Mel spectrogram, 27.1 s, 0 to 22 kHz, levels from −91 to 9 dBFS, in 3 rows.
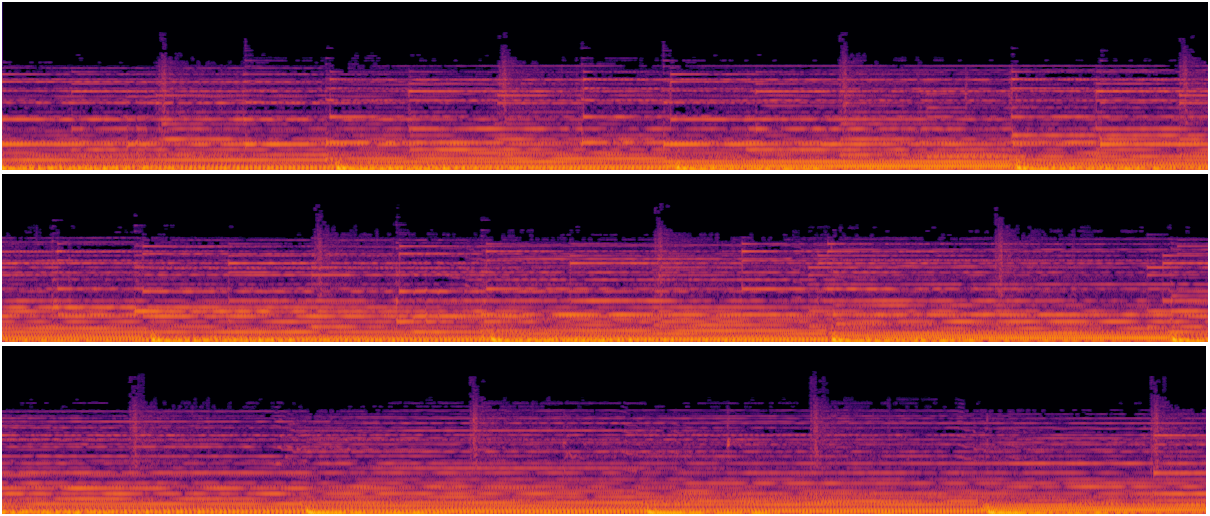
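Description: Frames out of order at 0.94–1.09 s and 12.13–12.32 s: adjacent blocks of about 70 ms, then 93 ms, play swapped, giving a garbled flutter.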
